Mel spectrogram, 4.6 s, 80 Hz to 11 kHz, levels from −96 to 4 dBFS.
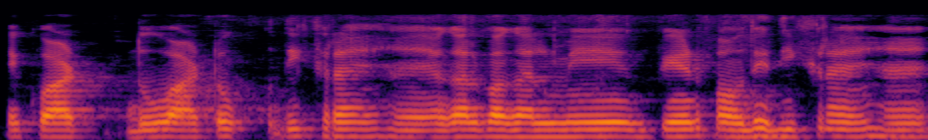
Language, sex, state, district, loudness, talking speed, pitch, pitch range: Hindi, female, Chhattisgarh, Korba, -29 LUFS, 165 wpm, 165 Hz, 160-165 Hz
